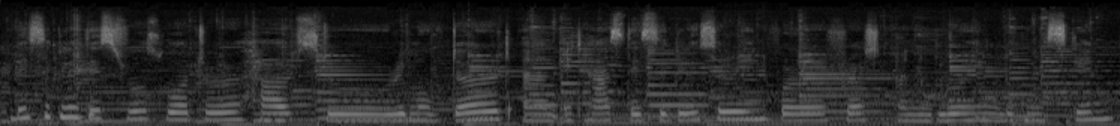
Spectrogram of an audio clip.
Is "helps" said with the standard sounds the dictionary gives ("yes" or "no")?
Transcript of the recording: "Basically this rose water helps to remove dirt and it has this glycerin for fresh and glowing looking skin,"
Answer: yes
